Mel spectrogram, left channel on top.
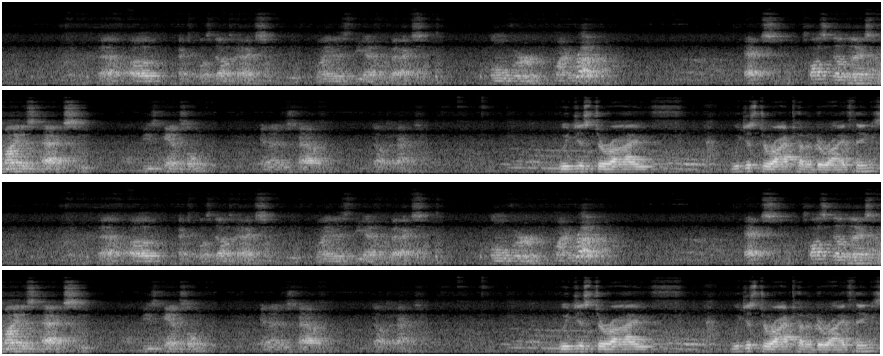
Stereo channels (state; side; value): identical; both; correlation 1.00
